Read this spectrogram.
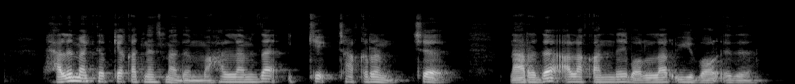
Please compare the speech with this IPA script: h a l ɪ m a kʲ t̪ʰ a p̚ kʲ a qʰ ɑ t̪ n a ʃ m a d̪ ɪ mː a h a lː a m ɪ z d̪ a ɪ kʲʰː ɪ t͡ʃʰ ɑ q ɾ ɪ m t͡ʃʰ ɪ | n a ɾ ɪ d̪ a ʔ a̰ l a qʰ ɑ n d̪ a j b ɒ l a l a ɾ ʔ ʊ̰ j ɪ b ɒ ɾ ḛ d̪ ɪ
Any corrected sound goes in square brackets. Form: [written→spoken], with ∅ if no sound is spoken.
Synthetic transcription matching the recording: h a l ɪ m a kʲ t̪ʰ a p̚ kʲ a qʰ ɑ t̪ n a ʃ m a d̪ ɪ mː a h a lː a m ɪ z d̪ a ɪ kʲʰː ɪ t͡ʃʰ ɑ q ɾ ɪ m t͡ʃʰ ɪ | n a ɾ ɪ d̪ a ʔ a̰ l a qʰ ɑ n d̪ a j b ɒ l a l a ɾ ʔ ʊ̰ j ɪ b ɒ ɾ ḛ d̪ ɪ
